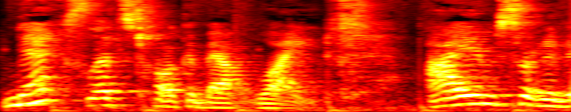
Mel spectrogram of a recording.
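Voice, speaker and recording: Noticeable background noise and audible room echo around a woman speaking at a moderate pace. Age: 60s. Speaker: dermatologist presenting her skincare line. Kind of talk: product presentation. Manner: formal.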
